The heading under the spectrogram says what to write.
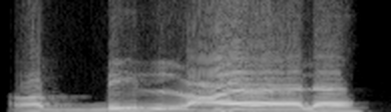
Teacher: একলিপ টান হবে আইনে, রব্বিল আলা।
